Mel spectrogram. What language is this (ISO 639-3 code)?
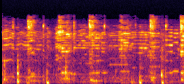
zho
